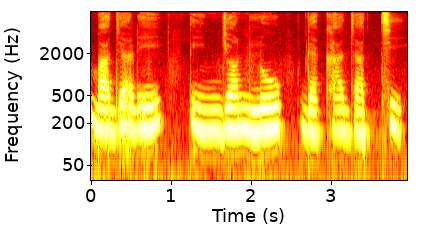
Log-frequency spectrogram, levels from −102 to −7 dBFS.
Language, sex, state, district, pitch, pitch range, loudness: Bengali, female, West Bengal, Alipurduar, 165 Hz, 155-170 Hz, -15 LUFS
